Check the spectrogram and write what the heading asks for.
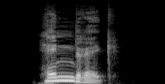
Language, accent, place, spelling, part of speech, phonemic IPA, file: German, Germany, Berlin, Hendrik, proper noun, /ˈhɛn.drɪk/, De-Hendrik.ogg
- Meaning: a male given name from Dutch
